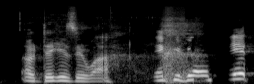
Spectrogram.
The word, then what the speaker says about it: Odighizuwa: how about you it's going well can you pronounce osa's last name oh diggy zuwa thank you it say it three times press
